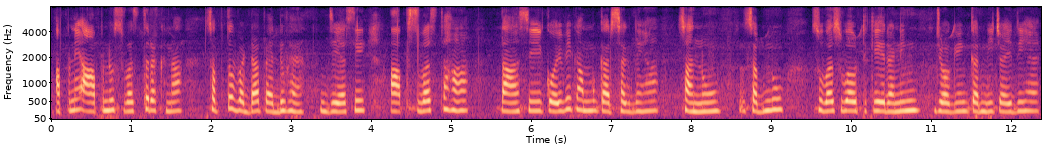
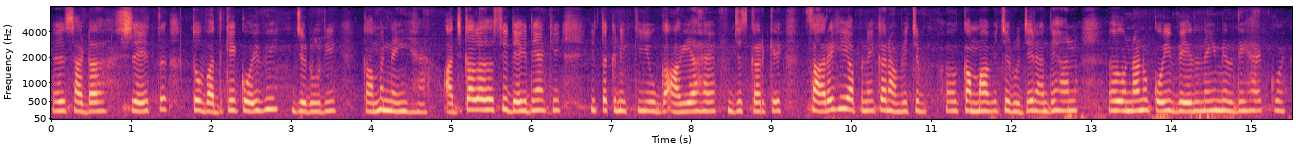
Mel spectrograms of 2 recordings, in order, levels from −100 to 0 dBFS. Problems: none marked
